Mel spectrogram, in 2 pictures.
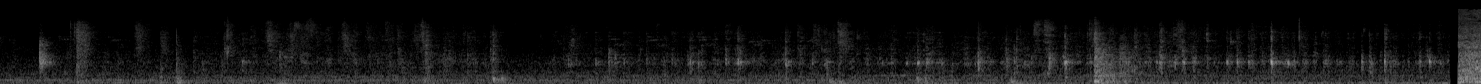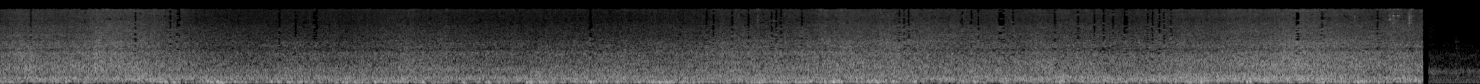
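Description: For the first half, faint kitchen room sound with scattered small clicks and taps. Then a sudden cut to loud, steady noise of ocean surf breaking on a beach, with wind on the microphone.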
